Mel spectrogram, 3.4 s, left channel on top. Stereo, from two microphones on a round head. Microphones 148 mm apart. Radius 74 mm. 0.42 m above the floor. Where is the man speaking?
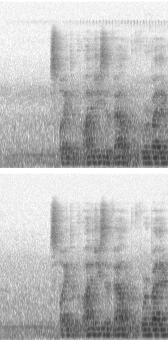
15° left (ahead or behind), 1.2 m; by 3.3 s 35° right (ahead or behind), 1.5 m.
